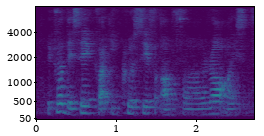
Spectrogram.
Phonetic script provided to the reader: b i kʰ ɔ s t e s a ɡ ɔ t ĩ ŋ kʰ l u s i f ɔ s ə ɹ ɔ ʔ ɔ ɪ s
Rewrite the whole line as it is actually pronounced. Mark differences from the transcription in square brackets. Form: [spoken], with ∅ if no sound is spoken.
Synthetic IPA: b i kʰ ɔ s [d] e s [e] ɡ ɔ t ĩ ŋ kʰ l u s i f ɔ [f] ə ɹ ɔ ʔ ɔ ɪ s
